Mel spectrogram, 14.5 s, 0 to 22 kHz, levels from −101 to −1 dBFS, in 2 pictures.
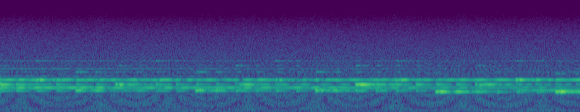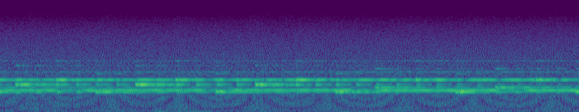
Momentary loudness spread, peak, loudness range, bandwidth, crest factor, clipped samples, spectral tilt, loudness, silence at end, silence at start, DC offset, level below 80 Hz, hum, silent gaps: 6 LU; -20 dBFS; 3 LU; 10.5 kHz; 16 dB; under 0.1%; -3.5 dB/octave; -36 LUFS; 0 s; 0 s; under 0.1%; -74 dBFS; none; none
